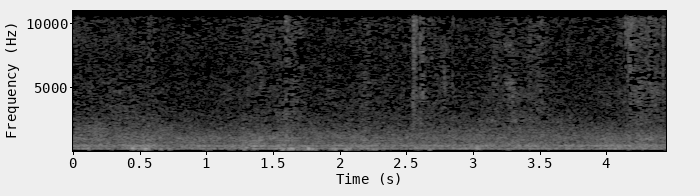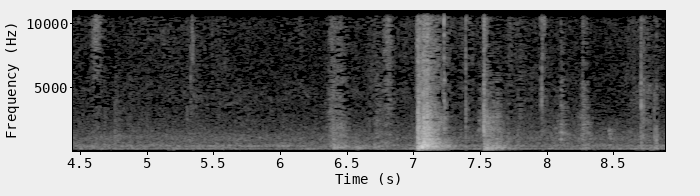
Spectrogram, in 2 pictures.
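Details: Spring hive transfer of honey bees from eight frames into a new hive: a continuous low buzzing hum throughout, with scattered clicks and a loud knock near the end.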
